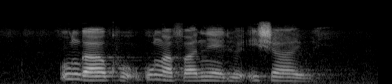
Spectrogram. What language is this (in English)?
Zulu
